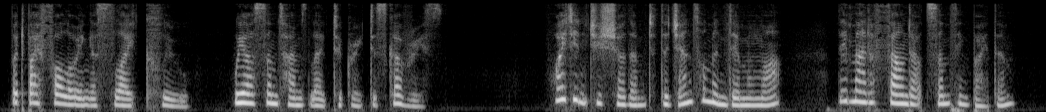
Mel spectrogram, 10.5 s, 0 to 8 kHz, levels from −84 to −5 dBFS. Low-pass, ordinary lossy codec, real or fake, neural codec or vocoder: 7.2 kHz; MP3, 64 kbps; fake; codec, 16 kHz, 0.4 kbps, LongCat-Audio-Codec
